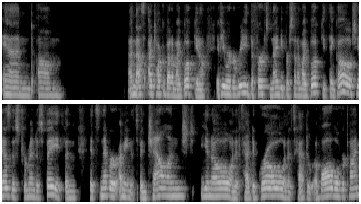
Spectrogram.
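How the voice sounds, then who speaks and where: The intonation is fairly even and the pace moderate in an unremarkable speaking voice. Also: woman, fairly low pitch for a woman. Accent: American. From small-town USA. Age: 60s. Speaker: author. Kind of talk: interview.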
